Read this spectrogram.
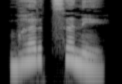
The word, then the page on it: ಭರ್ತ್ಸನ: bhartsana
